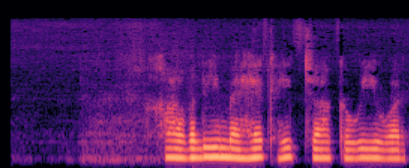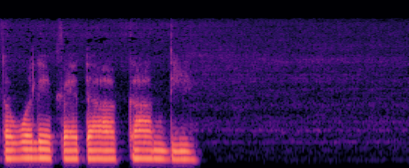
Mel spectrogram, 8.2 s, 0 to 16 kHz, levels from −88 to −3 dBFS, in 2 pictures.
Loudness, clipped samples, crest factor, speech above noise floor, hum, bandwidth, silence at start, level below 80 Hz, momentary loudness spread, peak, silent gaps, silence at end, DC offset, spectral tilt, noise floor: -23 LUFS; under 0.1%; 18 dB; 33 dB; none; 11.5 kHz; 0.8 s; -68 dBFS; 21 LU; -6 dBFS; none; 2.15 s; under 0.1%; -7.5 dB/octave; -54 dBFS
